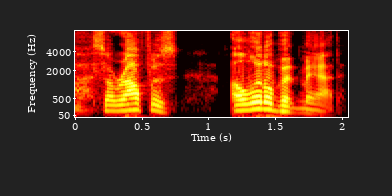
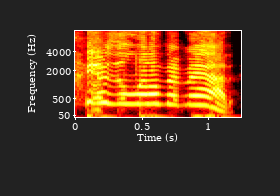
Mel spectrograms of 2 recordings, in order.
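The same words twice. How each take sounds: First: Said in the usual way. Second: High and loud through laughter; said while still laughing. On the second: Real, not acted. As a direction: repeat it cracking up. Laughing repeat of understatement.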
